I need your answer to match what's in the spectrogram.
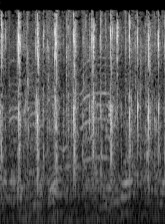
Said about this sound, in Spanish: Se retira entre aplausos Cardozo, se retira entre aplausos Cristo, entra Pino, entra también Batanero y Guideón.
